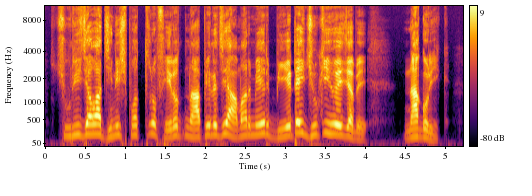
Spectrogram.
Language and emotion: Bengali, fearful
